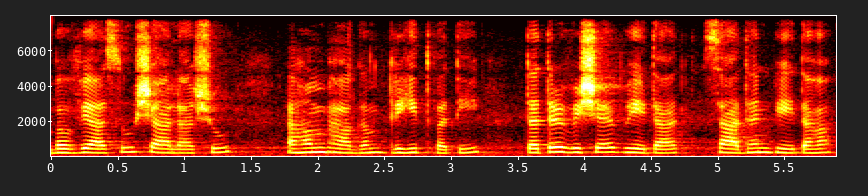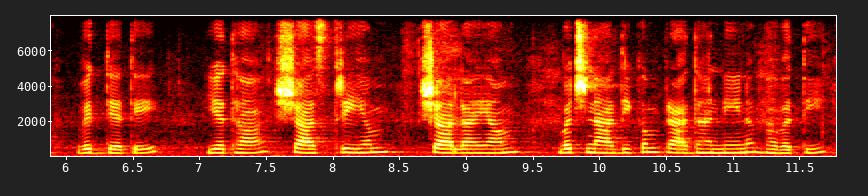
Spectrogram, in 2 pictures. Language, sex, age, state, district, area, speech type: Sanskrit, female, 18-30, Rajasthan, Jaipur, urban, spontaneous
